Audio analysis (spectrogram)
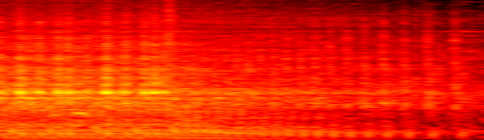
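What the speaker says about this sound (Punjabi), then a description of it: "ਇਹ ਡੀਜ਼ਲ ਦਾ ਇੰਜਨ ਆ" A small diesel engine chugs at a rapid, steady knocking idle close by, loud at first and easing slightly toward the end.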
